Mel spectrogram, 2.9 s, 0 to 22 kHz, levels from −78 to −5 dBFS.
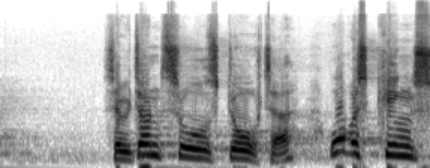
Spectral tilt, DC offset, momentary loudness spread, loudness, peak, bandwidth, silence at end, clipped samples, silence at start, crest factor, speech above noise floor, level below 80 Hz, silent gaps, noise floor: -2.5 dB/octave; under 0.1%; 7 LU; -9 LUFS; 0 dBFS; over 20 kHz; 0 s; 2%; 0.7 s; 10 dB; 37 dB; -44 dBFS; none; -45 dBFS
